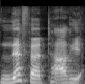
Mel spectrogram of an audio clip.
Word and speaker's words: Nefertari: warum ist so wichtig dass nefeltari jetzt neferari ausgesprochen wird nun müssen wir ins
